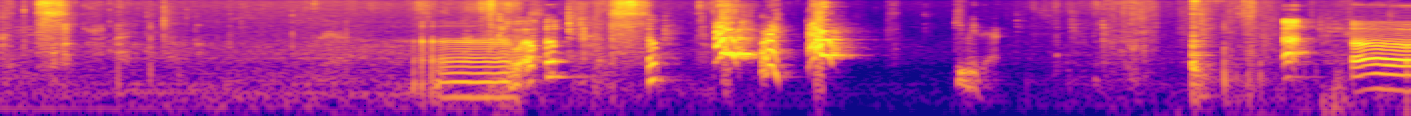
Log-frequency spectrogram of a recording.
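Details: Daisy, a six-month-old Yorkie Poo puppy, growls indoors while guarding her first pumpkin at Halloween; short wavering growls and a sharp bark-like burst break through a person's playful teasing talk.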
